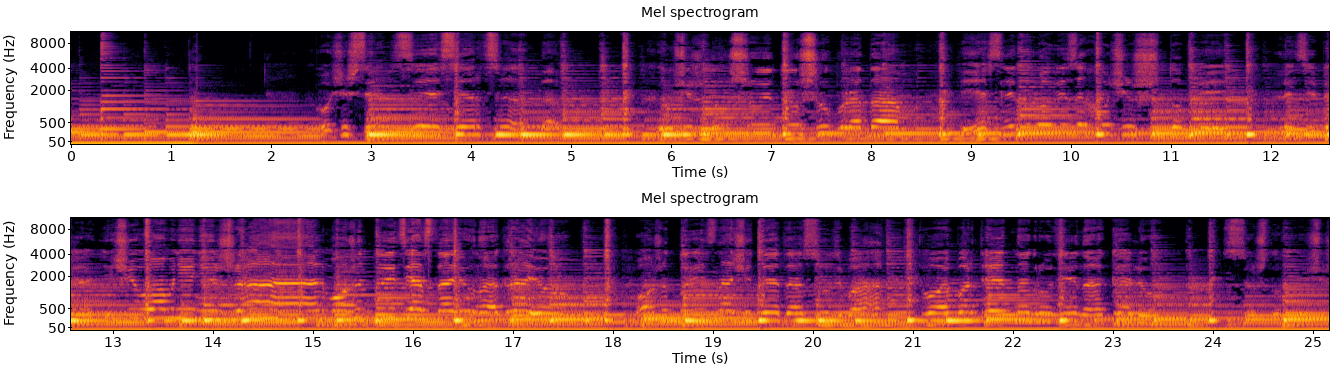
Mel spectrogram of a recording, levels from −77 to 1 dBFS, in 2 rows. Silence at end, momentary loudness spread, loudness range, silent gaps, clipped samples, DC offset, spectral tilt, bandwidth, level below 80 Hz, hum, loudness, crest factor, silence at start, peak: 0 s; 6 LU; 3 LU; none; under 0.1%; 5%; -6 dB/octave; 11 kHz; -44 dBFS; none; -16 LUFS; 12 dB; 0 s; -2 dBFS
